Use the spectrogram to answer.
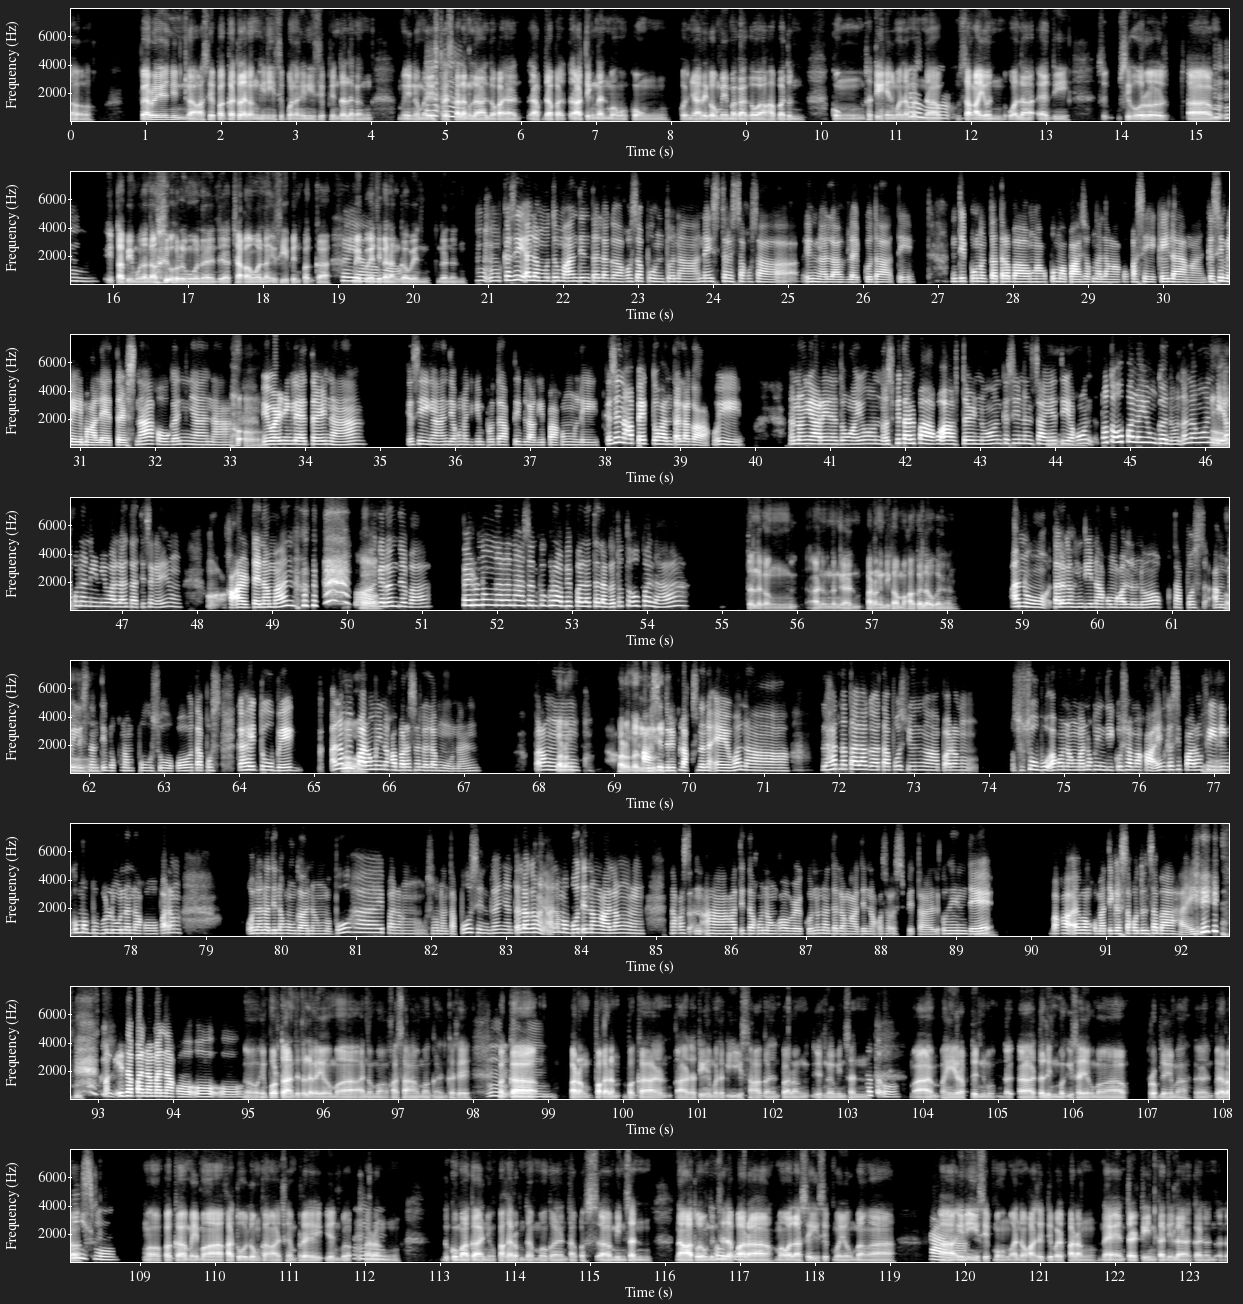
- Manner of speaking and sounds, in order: laughing while speaking: "siguro"; laugh; tapping; in English: "acid reflux"; other background noise; chuckle; giggle
- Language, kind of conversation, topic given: Filipino, unstructured, Paano mo inilalarawan ang pakiramdam ng stress sa araw-araw?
